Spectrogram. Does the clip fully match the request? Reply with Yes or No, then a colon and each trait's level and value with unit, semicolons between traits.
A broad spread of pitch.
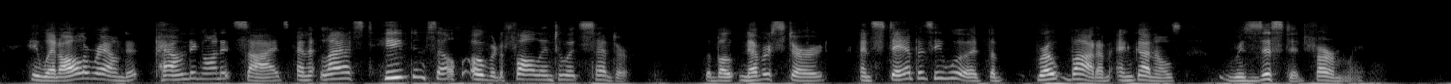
Yes: wide, 5.9 semitones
